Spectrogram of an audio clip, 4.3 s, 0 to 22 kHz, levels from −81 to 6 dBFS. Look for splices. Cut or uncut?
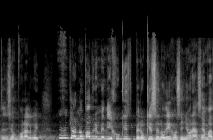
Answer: cut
